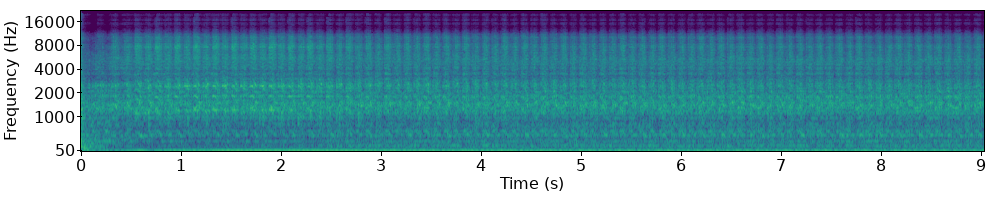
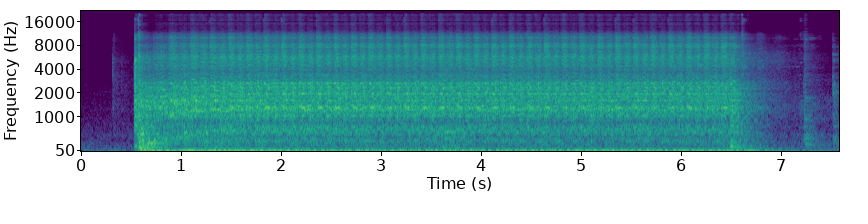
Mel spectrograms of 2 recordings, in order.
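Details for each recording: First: 998cc Mini Clubman started for the first time in years after the fuel was cleaned out and the float chamber refilled: it comes alive on choke and ticks over with a smooth, even four-cylinder idle. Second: 998cc Mini Clubman, first start attempt after years stored, battery fitted, oil checked: steady starter cranking about four turns a second for six seconds that never catches; turns over but starved of fuel.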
